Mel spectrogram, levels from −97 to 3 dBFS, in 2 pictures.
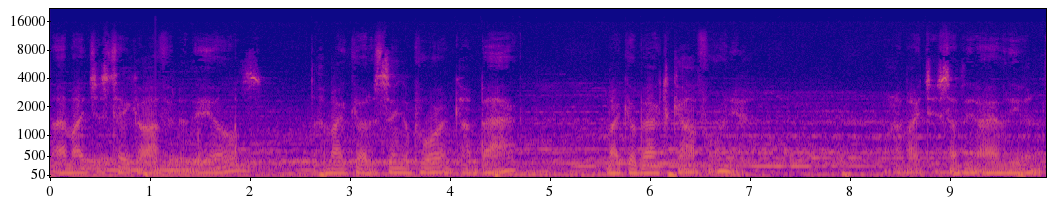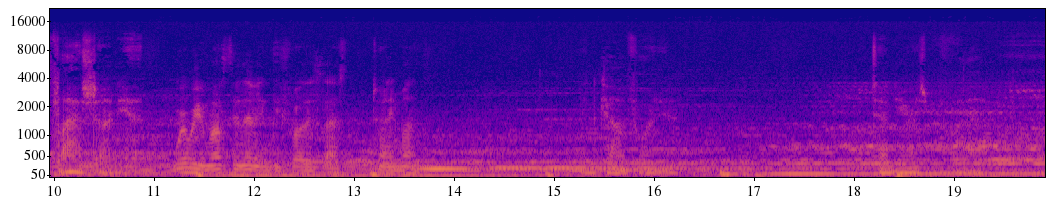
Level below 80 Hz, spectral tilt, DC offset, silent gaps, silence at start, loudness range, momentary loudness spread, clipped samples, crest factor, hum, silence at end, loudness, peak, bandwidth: -46 dBFS; -6.5 dB/octave; under 0.1%; none; 0 s; 3 LU; 7 LU; under 0.1%; 18 dB; none; 0 s; -40 LUFS; -22 dBFS; 16.5 kHz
